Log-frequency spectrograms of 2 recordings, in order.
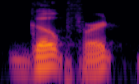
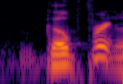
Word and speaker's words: Gopfert: You actually are pronouncing it right, spot on. – Gopfert? – I looked it up. The wow. – Phonetics. – Okay. Gopfert, he's plotted out the returns and the trend, which has been over the, he looked at it the last 3 trading days.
